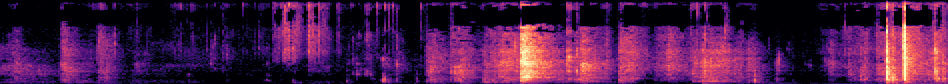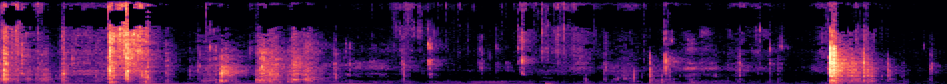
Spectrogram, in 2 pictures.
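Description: Chewing and crunching on crispy fried tater tots, mixed with rustling and sharp clicks of a plastic takeout container. A steady low hum comes in partway through.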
